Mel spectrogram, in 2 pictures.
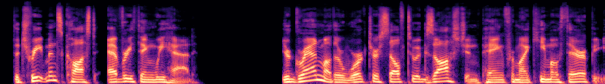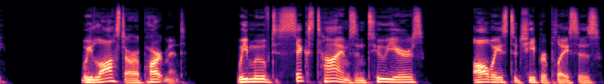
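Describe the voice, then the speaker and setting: A man's voice: medium pitch, big pitch swings, moderate pace, fairly bright tone, no room sound, clean studio sound. A man voicing a frail dying mother who pleads through tears, in a storybook reading. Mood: desperate. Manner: pleading, breaking with emotion. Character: dying young mother, weak and tearful.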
